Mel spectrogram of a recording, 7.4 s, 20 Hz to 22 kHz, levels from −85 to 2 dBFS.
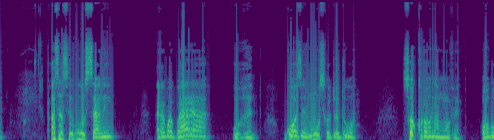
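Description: From start to finish, interleaved audio is being read as planar: each block of alternating left and right samples is split down the middle, its first half taken as left and its second half as right, so each channel gets both channels' samples squeezed together at half speed. The blocks here are short, about 10.88 ms, so the speech keeps its pace but turns dull and robotic, with a steady buzz at roughly 92 Hz and no clear octave drop.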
